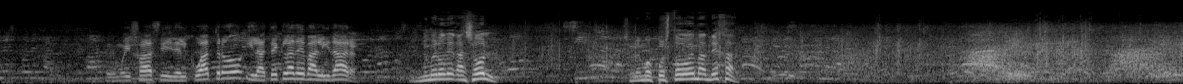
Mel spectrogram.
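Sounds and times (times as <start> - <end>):
speech: 1.0 - 7.5
large crowd roaring and cheering at the Puerta de Alcalá: 4.9 - 11.8.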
